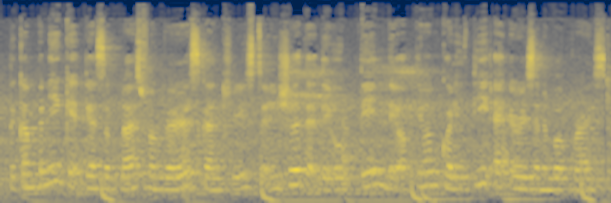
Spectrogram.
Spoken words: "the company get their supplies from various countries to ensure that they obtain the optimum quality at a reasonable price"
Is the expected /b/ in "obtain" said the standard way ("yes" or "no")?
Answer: no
